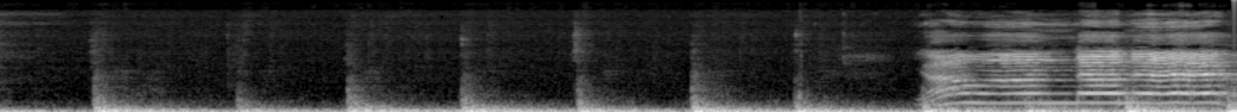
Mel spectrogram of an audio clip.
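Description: Slow, steady hand drum beats at about one per second, deep and resonant like a heartbeat, played by a drum keeper at an Indigenous gathering; a voice begins singing over the final beats.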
